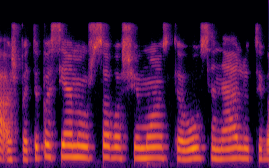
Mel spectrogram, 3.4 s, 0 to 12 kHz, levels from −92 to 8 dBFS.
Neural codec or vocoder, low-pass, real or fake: none; 7.2 kHz; real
